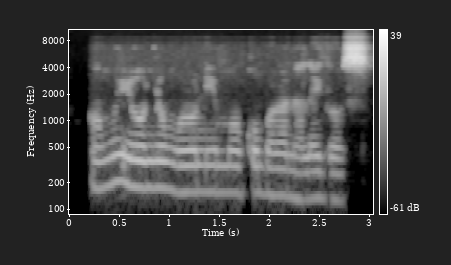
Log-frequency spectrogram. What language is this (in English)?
Igbo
